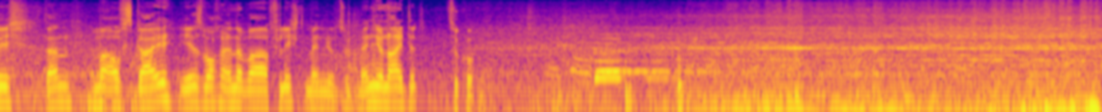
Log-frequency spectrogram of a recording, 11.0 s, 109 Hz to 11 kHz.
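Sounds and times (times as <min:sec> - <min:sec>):
speech: 0:00.0 - 0:06.4
tram rumbling past in Manchester: 0:04.5 - 0:11.0
short two-tone tram horn blast: 0:05.9 - 0:11.0.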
